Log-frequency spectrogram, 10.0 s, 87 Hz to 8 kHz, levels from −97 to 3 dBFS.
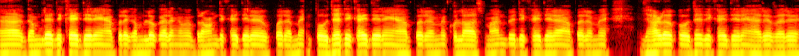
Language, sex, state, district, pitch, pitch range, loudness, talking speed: Hindi, male, Maharashtra, Pune, 115 Hz, 110-115 Hz, -21 LUFS, 275 wpm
